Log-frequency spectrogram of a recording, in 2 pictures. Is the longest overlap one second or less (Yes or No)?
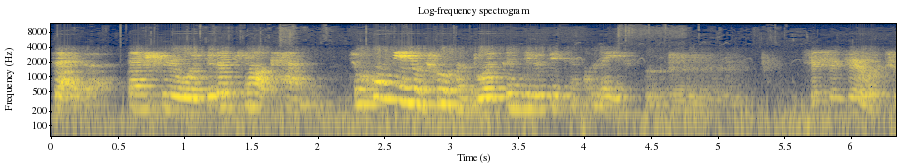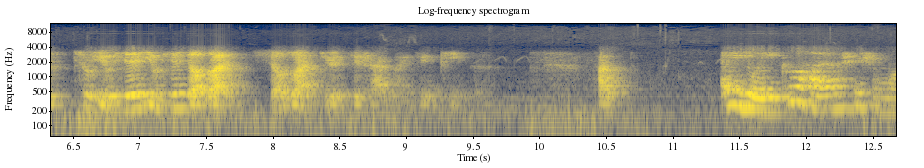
Yes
